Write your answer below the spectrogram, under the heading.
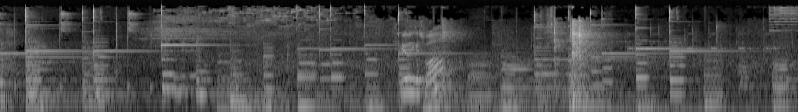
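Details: Light plinking background music under indoor talking, with thuds and a door-like knock in a small room.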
